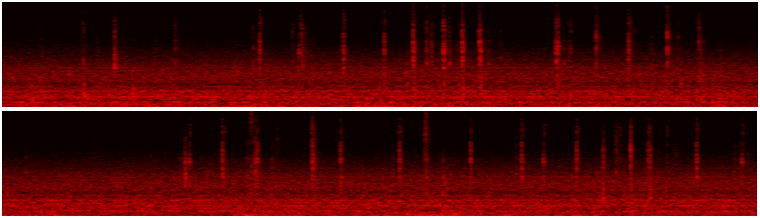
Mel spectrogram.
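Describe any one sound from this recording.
Keypad buttons click sharply as they are pressed, one after another.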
